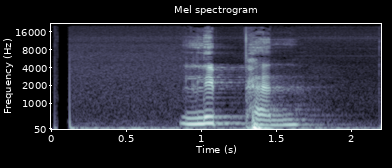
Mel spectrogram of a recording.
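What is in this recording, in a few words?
"lips", Australian English; PictureDictionary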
